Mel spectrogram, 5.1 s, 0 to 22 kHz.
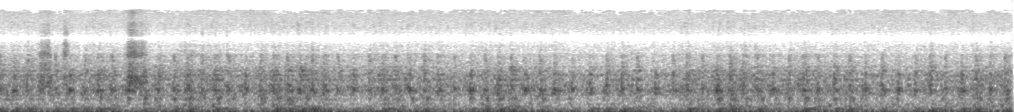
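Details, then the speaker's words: Mercedes 190SL on Solex 44PHH carburetors, re-test: idle deliberately dropped to about 300–400 rpm versus the normal 500–600, giving a very slow, lumpy rumble barely turning over and close to stalling; idle set too low. "Yep, got it too low. Yeah, so it's about 300-400. It'll die."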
